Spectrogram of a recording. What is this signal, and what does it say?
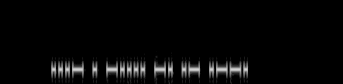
Morse code, heard as a keyed tone, about 36 wpm, 700 Hz. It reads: VE6NAP
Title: DXCC-100 Call Signs - 6 Characters - 35wpm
